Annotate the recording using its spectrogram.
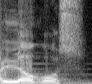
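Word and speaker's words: λόγος: la palabra viva significa se pronuncia como logos con acento en la o logos que es igual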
